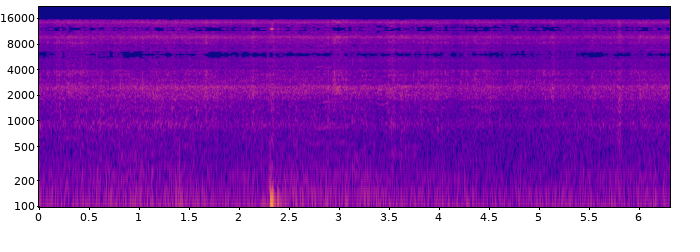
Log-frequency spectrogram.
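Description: Steady low rush of water and wind on a camera mounted at a moving boat's bow, with one sharp thump a little over two seconds in.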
